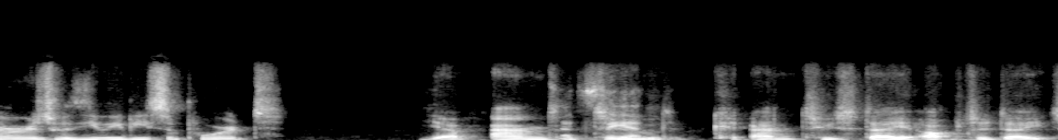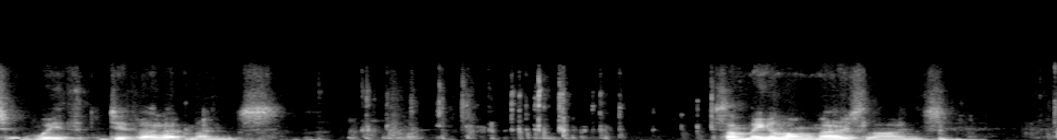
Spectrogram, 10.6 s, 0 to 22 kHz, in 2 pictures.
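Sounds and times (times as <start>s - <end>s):
speech: 0.0s - 1.5s, 2.1s - 6.7s, 8.9s - 10.2s
rapid typing on a computer keyboard: 7.0s - 9.0s.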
